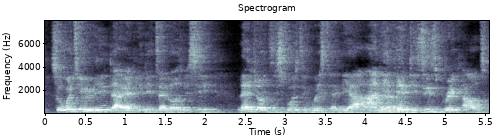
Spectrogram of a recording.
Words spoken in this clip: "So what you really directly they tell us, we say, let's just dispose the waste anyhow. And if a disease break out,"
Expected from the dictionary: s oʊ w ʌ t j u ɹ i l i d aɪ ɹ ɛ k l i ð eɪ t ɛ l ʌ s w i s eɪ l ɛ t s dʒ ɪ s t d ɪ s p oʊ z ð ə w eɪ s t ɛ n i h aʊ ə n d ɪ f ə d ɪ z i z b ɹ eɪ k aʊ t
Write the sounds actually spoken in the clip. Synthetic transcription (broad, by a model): s oʊ w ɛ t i w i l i d aɪ ɹ ɛ k l i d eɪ t ɛ l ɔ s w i s eɪ l ɛ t dʒ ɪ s d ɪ s p oʊ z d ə w eɪ s t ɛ l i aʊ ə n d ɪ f ə d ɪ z i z b ɹ eɪ k aʊ t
